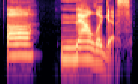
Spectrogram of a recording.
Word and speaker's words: analogous: Analogous, pronounced a nal o gus.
